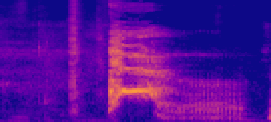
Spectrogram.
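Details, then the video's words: Miniature Schnauzer puppy barking at nothing gives one loud, drawn-out yelping bark that trails off into a rough, growly tail, preceded by a soft short sound. "Miniature Schnauzer puppy barking at nothing."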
